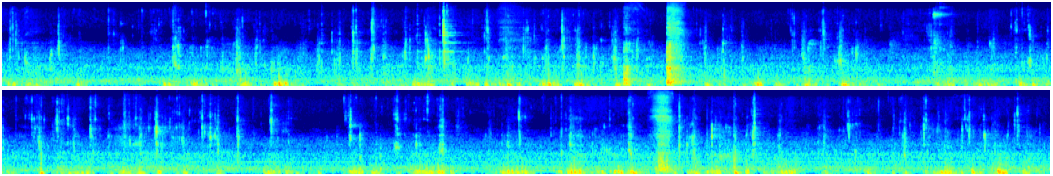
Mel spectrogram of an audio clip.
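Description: Chewing and lip smacking of a person eating rice and fish-head soup by hand: a steady run of short mouth sounds, with a sharp click about eight seconds in and again about twenty-one seconds in.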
